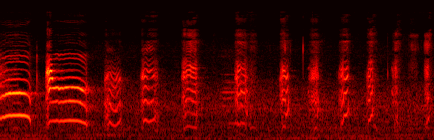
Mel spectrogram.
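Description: French bulldog puppy crying: two short high-pitched cries, then a run of shorter, fainter whimpers, about three a second.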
